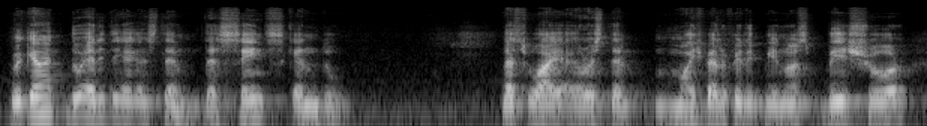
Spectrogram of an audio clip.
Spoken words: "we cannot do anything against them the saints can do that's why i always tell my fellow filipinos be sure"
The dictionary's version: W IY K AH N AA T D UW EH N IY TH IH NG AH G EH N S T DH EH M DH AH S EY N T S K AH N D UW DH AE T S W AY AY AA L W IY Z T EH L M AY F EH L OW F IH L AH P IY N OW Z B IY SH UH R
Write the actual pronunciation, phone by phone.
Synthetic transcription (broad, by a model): W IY K AH N AA T D UW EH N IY T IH NG AH G EH N S T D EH M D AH S EY N T S K AH N D UW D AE T S W AY AY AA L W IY S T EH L M AY F EH L OW F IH L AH P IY N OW S B IY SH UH R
